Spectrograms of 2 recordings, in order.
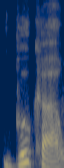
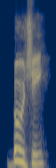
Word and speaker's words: Bucci: And it's my pleasure to bring from Kentucky, Buka.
